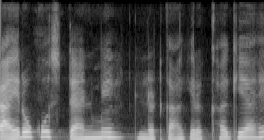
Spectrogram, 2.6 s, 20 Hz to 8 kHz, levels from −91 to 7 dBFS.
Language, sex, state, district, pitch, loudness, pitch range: Hindi, female, Maharashtra, Washim, 220 Hz, -18 LUFS, 195-240 Hz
